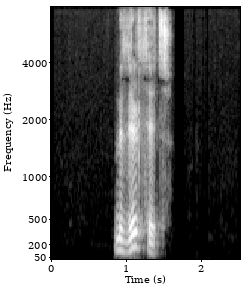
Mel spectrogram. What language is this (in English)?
Kabyle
